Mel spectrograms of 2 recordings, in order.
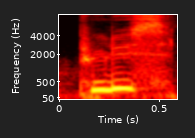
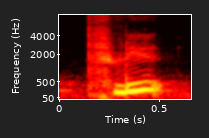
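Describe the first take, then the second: First: The final S sound is pronounced. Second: The final S sound is silent. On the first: The speaker calls it wrong. "On ne dit pas" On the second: The speaker calls it right. "on ne prononce pas le S"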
